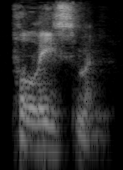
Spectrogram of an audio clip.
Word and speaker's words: policeman: comes to understanding but as far as the accent goes it's on the second syllable police policeman there was a couple of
